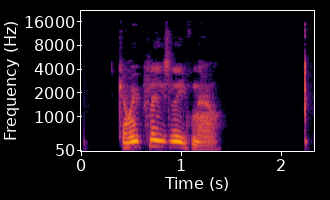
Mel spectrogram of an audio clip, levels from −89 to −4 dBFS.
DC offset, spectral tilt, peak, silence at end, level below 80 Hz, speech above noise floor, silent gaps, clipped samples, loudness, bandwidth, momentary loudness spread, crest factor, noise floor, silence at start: under 0.1%; -4.5 dB/octave; -10 dBFS; 0.1 s; -76 dBFS; over 61 dB; none; under 0.1%; -30 LUFS; 16 kHz; 13 LU; 22 dB; under -90 dBFS; 0.4 s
